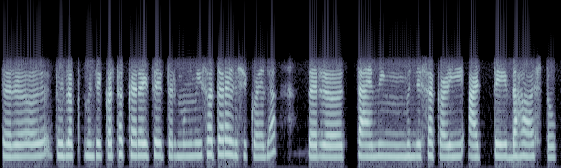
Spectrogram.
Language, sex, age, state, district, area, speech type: Marathi, female, 18-30, Maharashtra, Ahmednagar, rural, conversation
